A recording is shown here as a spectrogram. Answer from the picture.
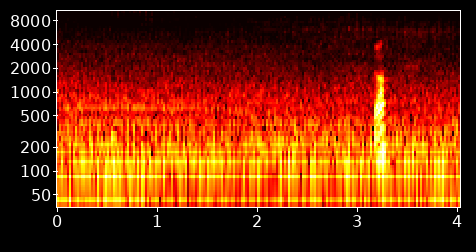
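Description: Steady hum of car engines running close by, with no sudden events.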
